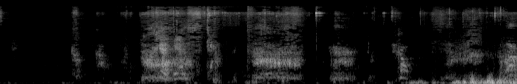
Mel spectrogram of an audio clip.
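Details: Two pet Jack Russell Terriers playing rough indoors, a rowdy romp: low grumbling growls and scuffling bursts, with a person egging them on and soft speech between.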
